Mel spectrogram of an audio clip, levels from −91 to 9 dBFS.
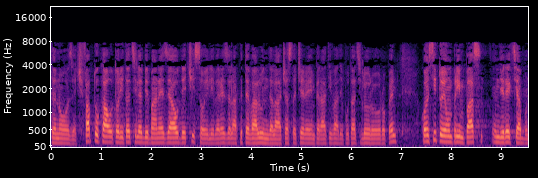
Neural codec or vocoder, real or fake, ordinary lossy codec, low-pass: none; real; none; none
